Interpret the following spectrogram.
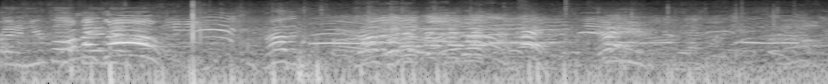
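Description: Several people shouting during a rugby play, voices overlapping, with one sharp click about a second and a half in.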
